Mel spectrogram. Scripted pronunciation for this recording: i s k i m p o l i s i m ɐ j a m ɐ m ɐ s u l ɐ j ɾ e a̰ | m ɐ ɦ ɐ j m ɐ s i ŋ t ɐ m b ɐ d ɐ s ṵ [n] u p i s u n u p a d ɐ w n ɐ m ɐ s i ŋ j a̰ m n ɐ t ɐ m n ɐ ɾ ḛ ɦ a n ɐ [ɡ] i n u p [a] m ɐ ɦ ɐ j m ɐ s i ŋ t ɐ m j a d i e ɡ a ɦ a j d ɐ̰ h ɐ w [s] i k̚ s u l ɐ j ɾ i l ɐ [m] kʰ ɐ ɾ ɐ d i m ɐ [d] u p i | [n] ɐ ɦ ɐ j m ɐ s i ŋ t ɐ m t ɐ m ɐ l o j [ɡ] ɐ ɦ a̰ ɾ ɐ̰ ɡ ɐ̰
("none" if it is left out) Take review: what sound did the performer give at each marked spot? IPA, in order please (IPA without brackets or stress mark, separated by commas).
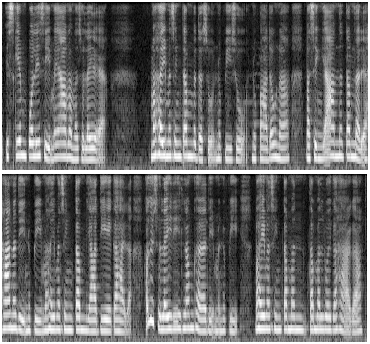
n, d, i, z, m, n, m, ɡ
